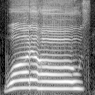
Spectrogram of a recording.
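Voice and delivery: long, stretched-out hype call; drawn-out cheer. Acted. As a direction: stretch out the shout slowly. Trash talk after a made shot.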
